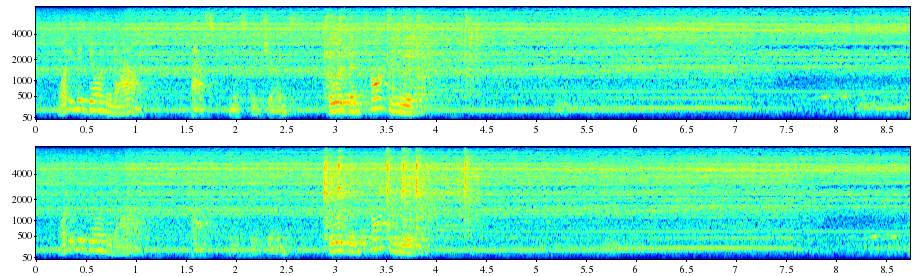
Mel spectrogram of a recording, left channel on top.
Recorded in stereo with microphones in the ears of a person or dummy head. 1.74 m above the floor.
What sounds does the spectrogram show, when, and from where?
0.2 s a man speaking: 65° left (ahead or behind), 1.4 m
2.9 s a camera shutter: 65° right (ahead or behind), 5.5 m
